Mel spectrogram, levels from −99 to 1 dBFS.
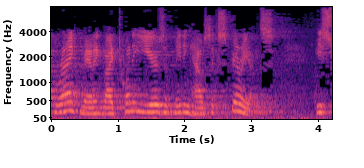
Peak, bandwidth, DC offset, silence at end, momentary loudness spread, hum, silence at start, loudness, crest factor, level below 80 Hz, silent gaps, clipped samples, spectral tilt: -14 dBFS; 8 kHz; under 0.1%; 0 s; 14 LU; none; 0 s; -32 LUFS; 18 dB; -54 dBFS; none; under 0.1%; -5 dB/octave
